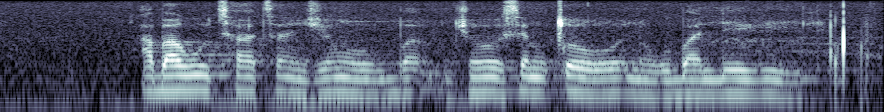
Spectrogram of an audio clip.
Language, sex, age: Zulu, male, 23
